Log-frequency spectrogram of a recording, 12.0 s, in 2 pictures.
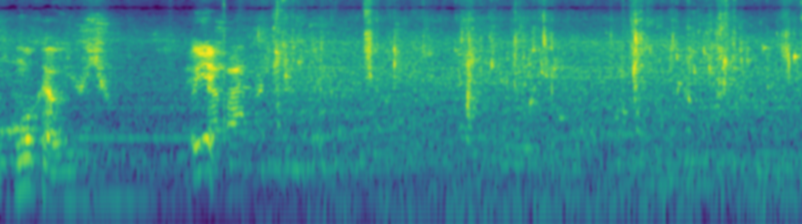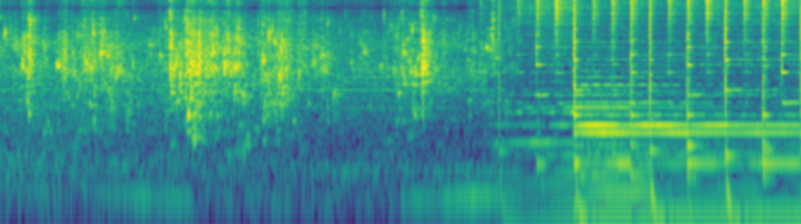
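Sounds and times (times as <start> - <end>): water splashing and trickling: 0.4 - 10.2.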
